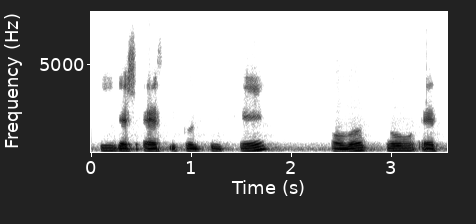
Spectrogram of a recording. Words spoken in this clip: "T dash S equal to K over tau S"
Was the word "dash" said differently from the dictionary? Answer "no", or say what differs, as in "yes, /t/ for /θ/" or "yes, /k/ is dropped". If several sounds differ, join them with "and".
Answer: yes, /s/ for /ʃ/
